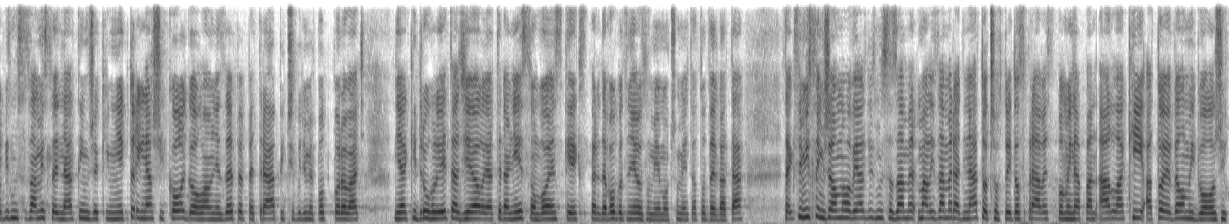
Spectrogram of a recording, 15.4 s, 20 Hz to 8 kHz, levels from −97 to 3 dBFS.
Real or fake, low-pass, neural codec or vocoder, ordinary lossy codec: fake; none; codec, 16 kHz, 4 kbps, FunCodec, trained on Chinese and English, 50 frames a second; none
